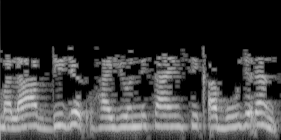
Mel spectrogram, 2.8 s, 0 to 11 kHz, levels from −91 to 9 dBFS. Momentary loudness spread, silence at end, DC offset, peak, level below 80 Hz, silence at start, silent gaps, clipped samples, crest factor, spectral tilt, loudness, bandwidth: 3 LU; 0 s; under 0.1%; -4 dBFS; -66 dBFS; 0 s; none; under 0.1%; 14 dB; -11 dB/octave; -18 LUFS; 4 kHz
